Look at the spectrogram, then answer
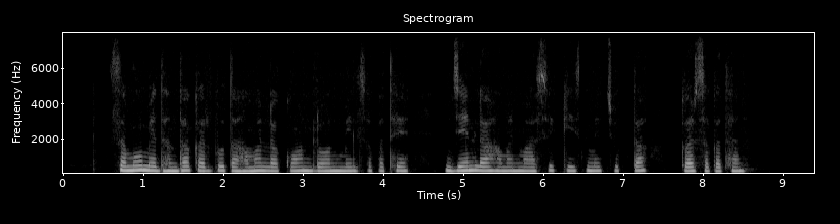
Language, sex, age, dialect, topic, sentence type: Chhattisgarhi, female, 60-100, Northern/Bhandar, banking, question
